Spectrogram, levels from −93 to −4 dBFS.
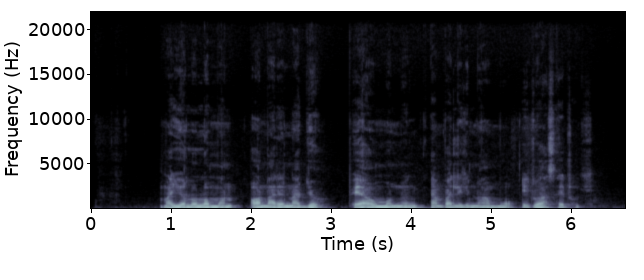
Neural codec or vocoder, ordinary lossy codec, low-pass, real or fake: none; none; none; real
